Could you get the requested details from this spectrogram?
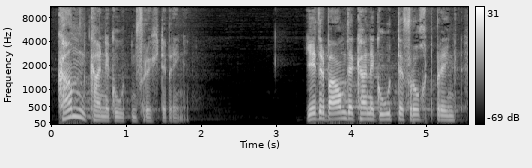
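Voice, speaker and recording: A man preaching a sermon in an emphatic way, addressing his listeners directly. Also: mid-range voice.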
